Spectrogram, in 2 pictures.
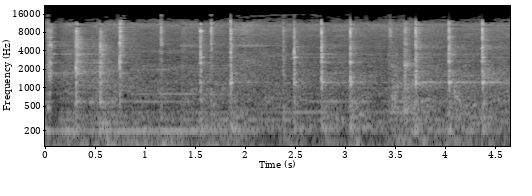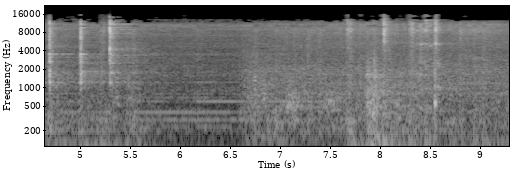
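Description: Injection molding machine working: a steady low hum with a run of sharp, irregular clicks and knocks, several a second, that stop about five seconds in. Then come a few seconds of rustling and two heavier thumps near the end.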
